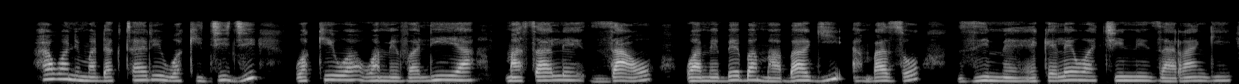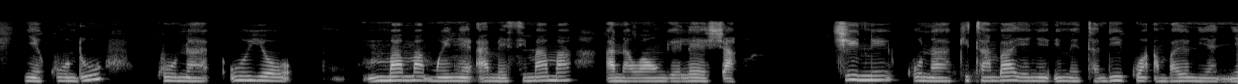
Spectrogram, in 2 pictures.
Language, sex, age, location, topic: Swahili, female, 36-49, Kisii, health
